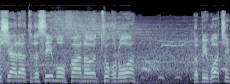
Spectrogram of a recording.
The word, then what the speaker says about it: whānau: out to the Seymour whānau and Tokoroa who'll be watching from the couch and cheering the teams on. It's a beautiful New Zealand word, whānau, W-H-A-N-A-U, pronounced whānau.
